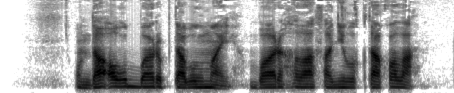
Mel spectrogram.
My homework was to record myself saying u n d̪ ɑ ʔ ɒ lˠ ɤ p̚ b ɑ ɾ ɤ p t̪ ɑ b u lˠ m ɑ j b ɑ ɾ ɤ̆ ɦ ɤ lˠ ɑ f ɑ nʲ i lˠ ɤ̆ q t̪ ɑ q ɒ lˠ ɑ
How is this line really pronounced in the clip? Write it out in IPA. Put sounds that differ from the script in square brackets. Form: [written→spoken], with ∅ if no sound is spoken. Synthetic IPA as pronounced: u n d̪ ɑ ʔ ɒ lˠ ɤ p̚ b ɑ ɾ ɤ p t̪ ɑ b u lˠ m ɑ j b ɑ ɾ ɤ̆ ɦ ɤ lˠ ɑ f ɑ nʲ i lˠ ɤ̆ q t̪ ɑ q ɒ lˠ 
